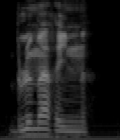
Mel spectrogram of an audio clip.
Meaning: navy blue (of a dark blue colour)
- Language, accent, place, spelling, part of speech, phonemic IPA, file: French, France, Lyon, bleu marine, adjective, /blø ma.ʁin/, LL-Q150 (fra)-bleu marine.wav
